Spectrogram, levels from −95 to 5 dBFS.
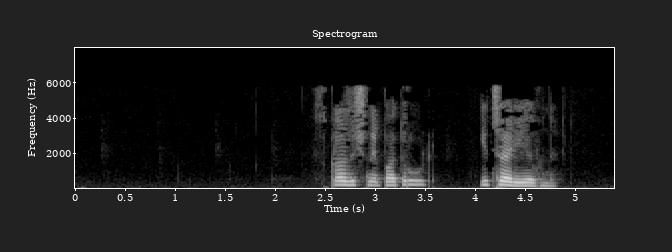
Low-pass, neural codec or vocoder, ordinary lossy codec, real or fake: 7.2 kHz; none; MP3, 24 kbps; real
